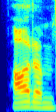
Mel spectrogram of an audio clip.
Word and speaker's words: autumn: Though Wednesday we have a number of words ending in mn in which the n is silent. Note the spelling of the following words. Autumn solemn column kil him condemn.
